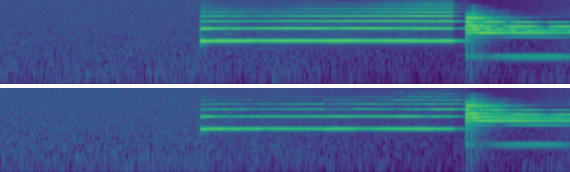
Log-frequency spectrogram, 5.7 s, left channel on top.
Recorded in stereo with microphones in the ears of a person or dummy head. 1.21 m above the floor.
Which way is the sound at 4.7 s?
Centre (ahead or behind).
